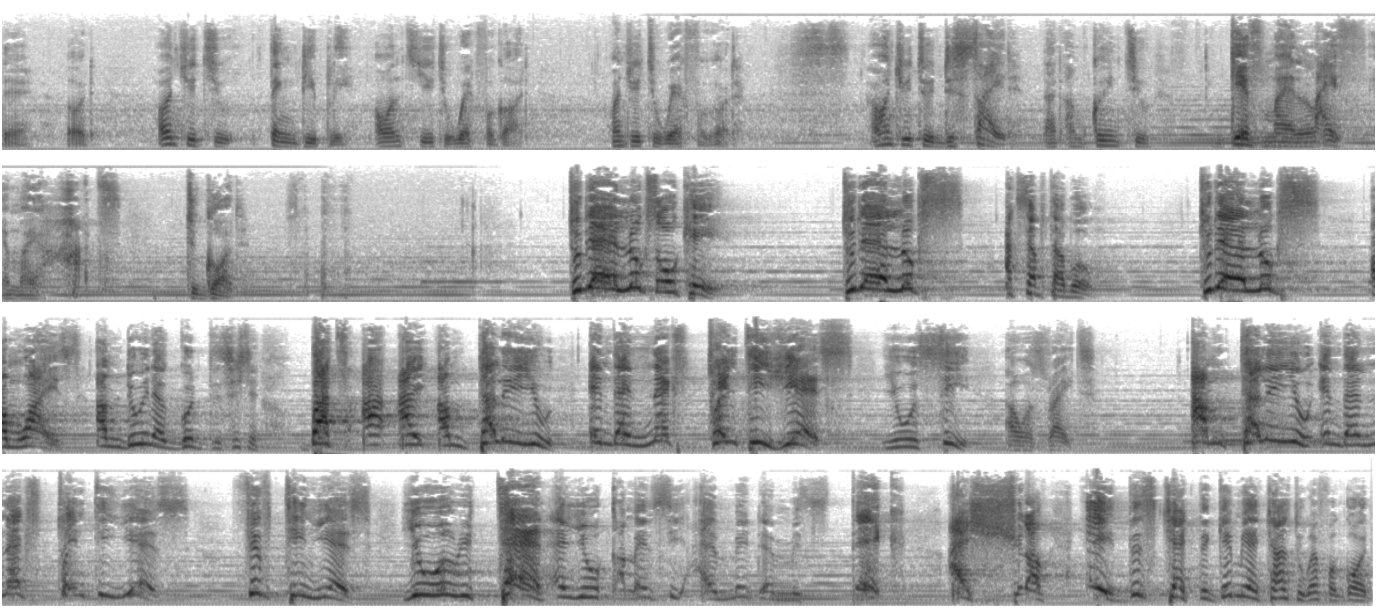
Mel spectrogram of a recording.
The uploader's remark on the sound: Preached at the True Vine Cathedral, Bantama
